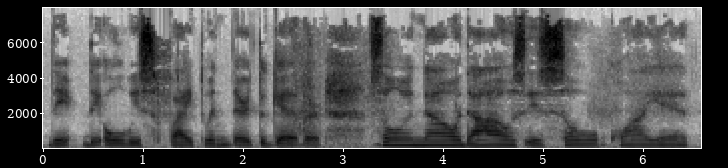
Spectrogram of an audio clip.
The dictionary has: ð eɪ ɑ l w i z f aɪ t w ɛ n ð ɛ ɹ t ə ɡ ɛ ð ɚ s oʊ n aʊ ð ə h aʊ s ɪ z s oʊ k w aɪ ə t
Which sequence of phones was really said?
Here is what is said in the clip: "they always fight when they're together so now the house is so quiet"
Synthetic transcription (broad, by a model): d eɪ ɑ l w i s f aɪ t w ɛ n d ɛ ɹ t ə ɡ ɛ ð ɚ s oʊ n aʊ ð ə h aʊ s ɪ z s oʊ k w aɪ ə t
